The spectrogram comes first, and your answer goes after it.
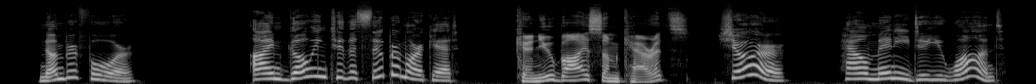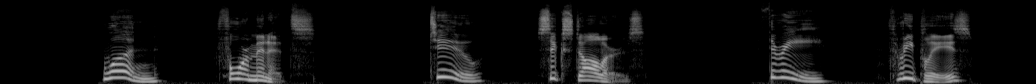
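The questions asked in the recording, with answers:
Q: Sure. How many do you want?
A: 3: 3, please.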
